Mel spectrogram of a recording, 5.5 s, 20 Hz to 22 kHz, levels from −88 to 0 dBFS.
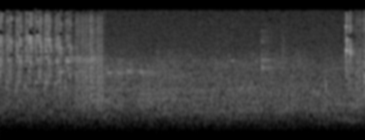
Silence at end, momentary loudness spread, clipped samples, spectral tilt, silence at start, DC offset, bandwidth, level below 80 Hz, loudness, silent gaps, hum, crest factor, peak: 0 s; 16 LU; under 0.1%; 9 dB/octave; 0 s; under 0.1%; 16.5 kHz; under -90 dBFS; -32 LUFS; none; none; 28 dB; -8 dBFS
